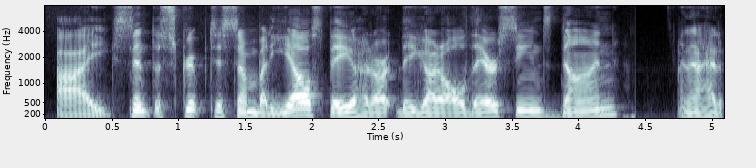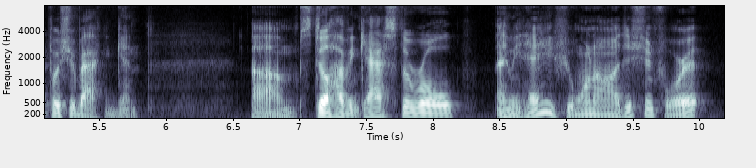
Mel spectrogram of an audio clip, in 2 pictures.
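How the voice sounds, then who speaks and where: A man's voice: mid-range voice, fairly bright tone. A man hosting a solo podcast in a casual, candid, rambling monologue, often interrupting and correcting himself. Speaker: podcast host, audio drama writer.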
